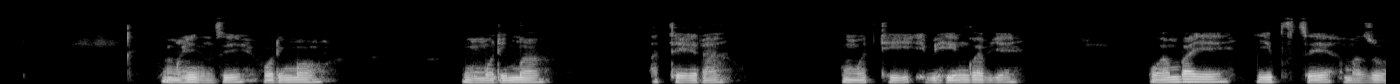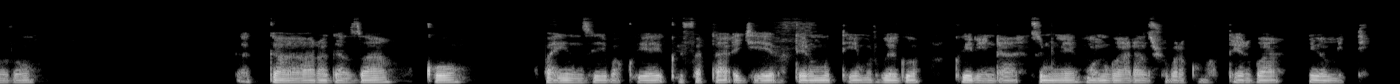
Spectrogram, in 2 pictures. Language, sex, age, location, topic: Kinyarwanda, male, 36-49, Musanze, agriculture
